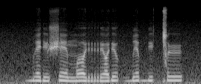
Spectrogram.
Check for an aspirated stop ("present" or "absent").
absent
